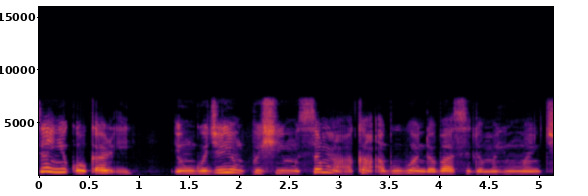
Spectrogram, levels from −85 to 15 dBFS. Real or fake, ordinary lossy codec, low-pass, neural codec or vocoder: real; none; 7.2 kHz; none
